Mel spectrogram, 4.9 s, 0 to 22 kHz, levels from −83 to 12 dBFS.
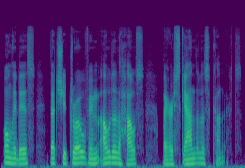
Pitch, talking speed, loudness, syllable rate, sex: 120 Hz, 170 wpm, -19 LUFS, 4.9 syllables/s, male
